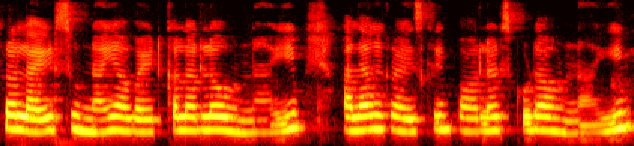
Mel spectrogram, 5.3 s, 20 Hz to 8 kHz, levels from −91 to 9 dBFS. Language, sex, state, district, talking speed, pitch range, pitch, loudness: Telugu, female, Andhra Pradesh, Sri Satya Sai, 145 wpm, 225-255 Hz, 245 Hz, -16 LUFS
